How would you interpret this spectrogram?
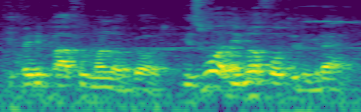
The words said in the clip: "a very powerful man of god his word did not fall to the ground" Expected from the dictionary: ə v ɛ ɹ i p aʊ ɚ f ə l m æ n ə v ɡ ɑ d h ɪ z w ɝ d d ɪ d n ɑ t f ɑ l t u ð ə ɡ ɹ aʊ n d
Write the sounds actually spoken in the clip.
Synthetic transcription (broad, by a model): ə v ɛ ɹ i p aʊ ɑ f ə l m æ n ə v ɡ ɑ d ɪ s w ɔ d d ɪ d n ɑ t f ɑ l t u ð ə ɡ ɹ aʊ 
